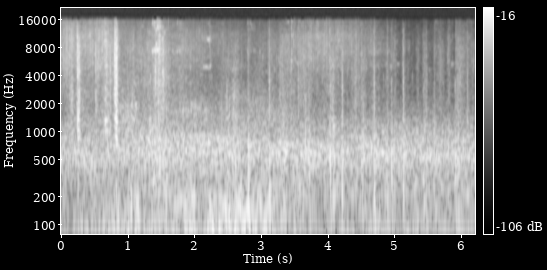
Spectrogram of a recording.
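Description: Hooves thud on snow as a horse walks.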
